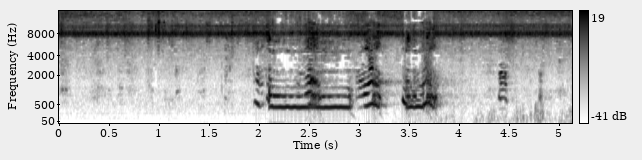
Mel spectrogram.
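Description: Bluetick coonhound baying: one long, pitched bay about two seconds in, then two shorter bays in quick succession.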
